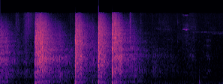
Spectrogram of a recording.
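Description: Several shotguns firing at driven partridges: a ragged volley of about five shots in the first two and a half seconds, each ringing out and echoing off the valley before the next.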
